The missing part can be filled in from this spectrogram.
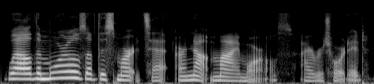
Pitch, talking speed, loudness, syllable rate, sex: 220 Hz, 210 wpm, -18 LUFS, 5.1 syllables/s, female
